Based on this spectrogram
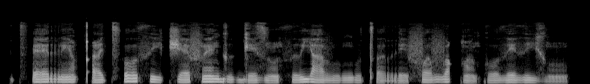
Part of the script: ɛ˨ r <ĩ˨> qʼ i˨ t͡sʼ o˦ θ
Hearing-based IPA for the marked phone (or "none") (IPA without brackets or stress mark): ẽ˨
